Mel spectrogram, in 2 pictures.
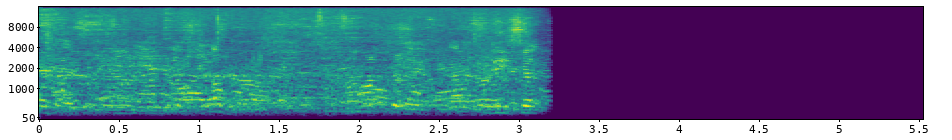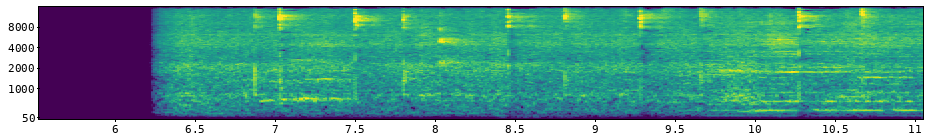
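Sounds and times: steady background noise: 0.0s - 3.2s, 6.3s - 11.0s.

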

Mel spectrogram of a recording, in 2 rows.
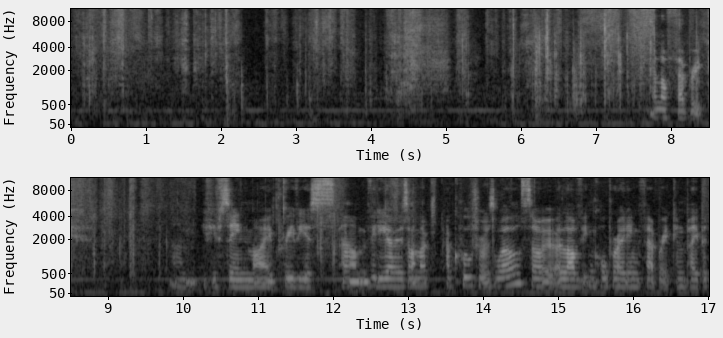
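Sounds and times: paper rustling and crinkling: 0.0s - 10.1s
faint steady hum: 0.0s - 17.0s.

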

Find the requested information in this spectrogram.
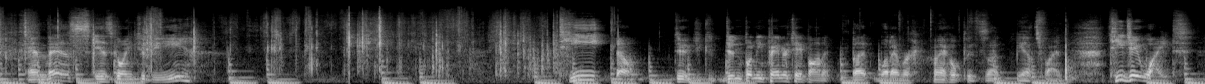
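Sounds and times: background music with bass note: 0.0s - 1.6s, 2.3s - 3.0s, 5.4s - 10.8s, 11.5s - 12.0s
paper envelope rustling and crackling: 0.0s - 5.8s
sharp paper clicks: 1.4s - 5.6s.

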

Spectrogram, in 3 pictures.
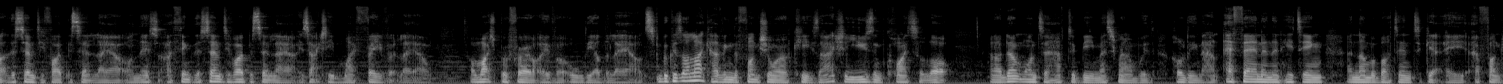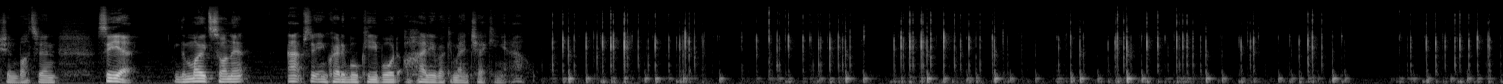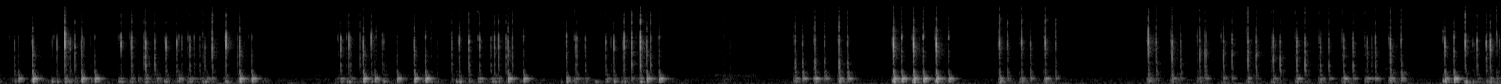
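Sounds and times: mechanical keyboard typing: 20.5s - 32.7s, 33.4s - 36.8s, 38.0s - 40.7s, 41.5s - 45.0s.

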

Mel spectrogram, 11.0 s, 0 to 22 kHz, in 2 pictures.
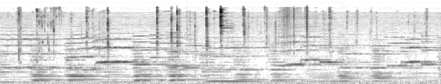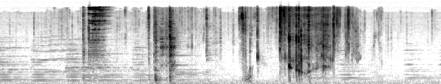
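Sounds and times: soft orchestral music: 0.0s - 11.0s
noisy eating and slurping: 7.8s - 10.4s.

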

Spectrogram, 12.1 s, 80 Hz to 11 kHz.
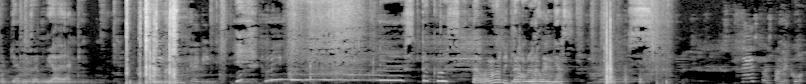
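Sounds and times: rustle of small item handled: 4.3s - 5.8s.

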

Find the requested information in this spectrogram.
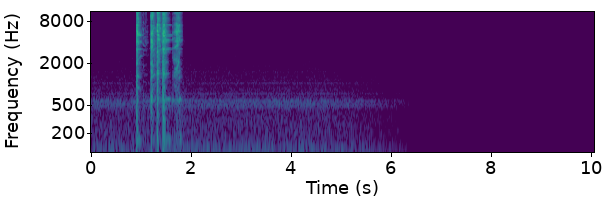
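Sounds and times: glassy clinks: 0.9s - 1.8s.

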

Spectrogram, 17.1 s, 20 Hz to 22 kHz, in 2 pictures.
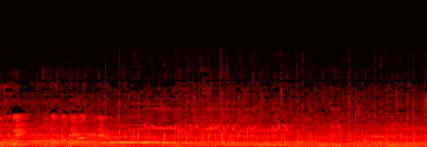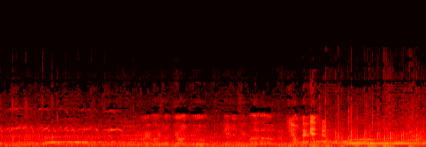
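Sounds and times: crowd voices: 0.0s - 17.0s
hand claps: 2.0s - 10.9s, 15.2s - 17.0s.

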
